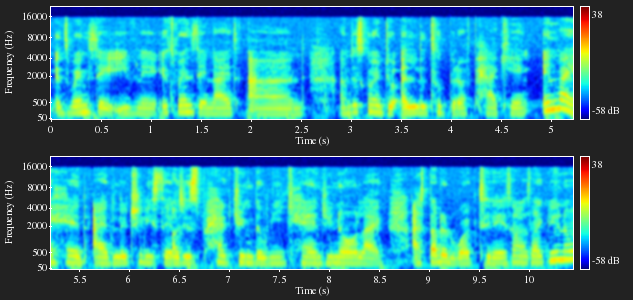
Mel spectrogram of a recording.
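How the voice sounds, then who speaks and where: In a small bedroom, a university student in her twenties vlogs casually into a phone held at arm's length. Her voice sits on the low side with a dark tone, and she talks in an informal, emphatic way.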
